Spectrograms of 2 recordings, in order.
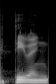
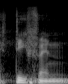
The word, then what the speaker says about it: Stephen: E no, lo primero que se te ocurre es decirle Stephen. Yo me enteré que se llamaba Steven a partir de escuchar entrevistos en realidad, ¿no?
